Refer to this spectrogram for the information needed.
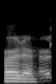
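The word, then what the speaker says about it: Huerter: Kevin, how do you say his last name? – Herter. Kevin Herter. – Yeah, Herter, he's 21.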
